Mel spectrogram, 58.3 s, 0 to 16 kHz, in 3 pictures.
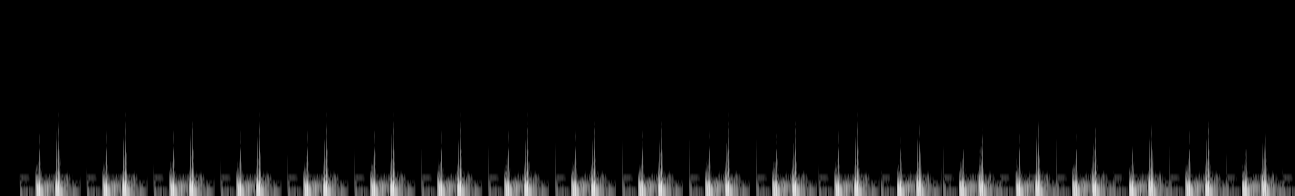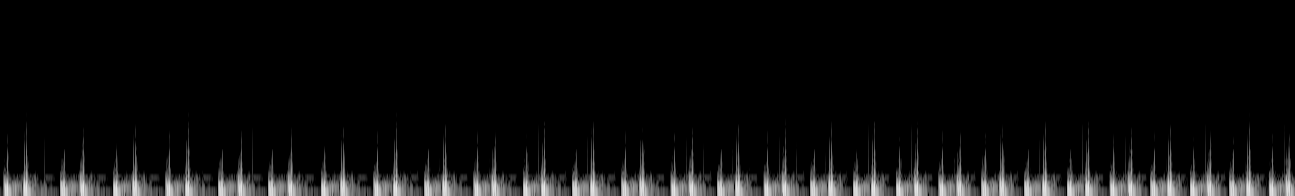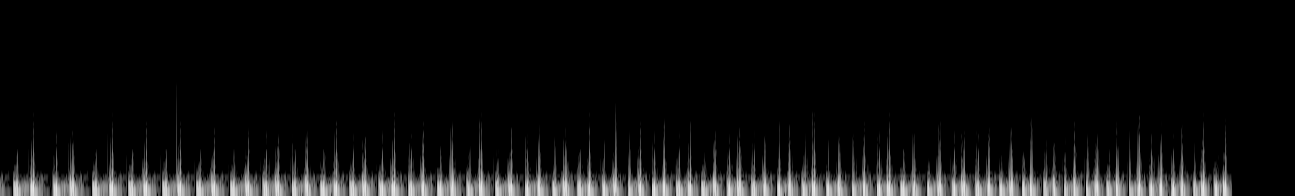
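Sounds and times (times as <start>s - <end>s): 
fast heartbeat: 0.5s - 2.0s, 2.6s - 3.0s, 3.6s - 4.0s, 4.6s - 5.0s, 5.6s - 6.0s, 6.6s - 7.0s, 7.6s - 8.0s, 8.6s - 9.0s, 9.6s - 57.4s.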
